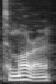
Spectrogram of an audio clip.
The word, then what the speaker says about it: tomorrow: Say the word like tomorrow has got the, it needs to have the stress on the second syllable. You can't go tomorrow.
